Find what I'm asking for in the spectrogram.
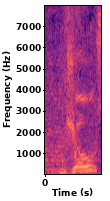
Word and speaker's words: Djo: Joe se escribe D-J-O. Es el actor Joe Carey que conocemos por Stranger Things, el que interpreta a Steve, pero ojo, lo encuentran como D-J-O.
